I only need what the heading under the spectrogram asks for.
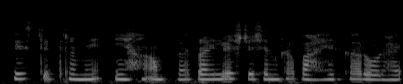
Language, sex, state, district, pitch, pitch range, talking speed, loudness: Hindi, female, Uttar Pradesh, Budaun, 235 Hz, 230-245 Hz, 180 wpm, -40 LUFS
